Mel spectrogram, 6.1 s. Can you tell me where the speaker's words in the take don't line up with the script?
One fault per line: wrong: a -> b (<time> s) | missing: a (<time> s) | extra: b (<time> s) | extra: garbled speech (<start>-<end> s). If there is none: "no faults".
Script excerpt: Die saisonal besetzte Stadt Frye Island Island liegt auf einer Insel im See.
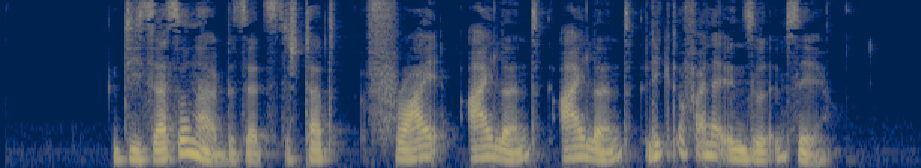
no faults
